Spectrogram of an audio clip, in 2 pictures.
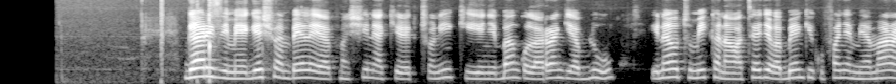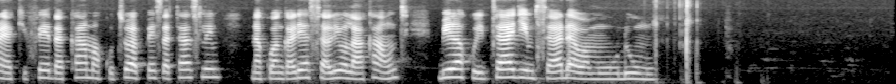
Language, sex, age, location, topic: Swahili, female, 25-35, Dar es Salaam, finance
